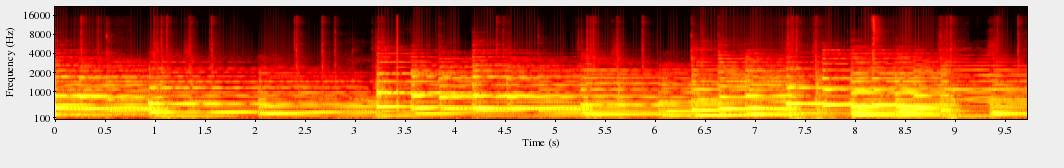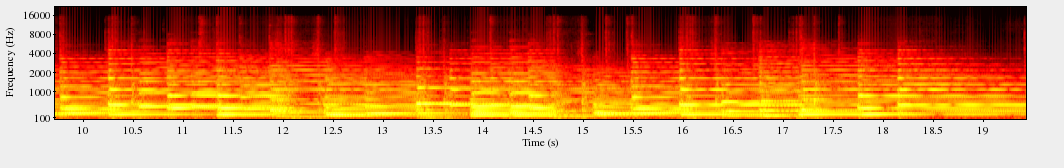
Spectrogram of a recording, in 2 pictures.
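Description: Upright acoustic piano played with both hands: a continuous flow of chords under a moving melody, notes struck one after another with no breaks.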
